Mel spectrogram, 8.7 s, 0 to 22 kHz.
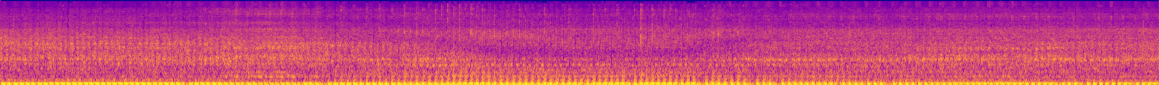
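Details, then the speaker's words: Rebuilt 1972 Yamaha XS2 XS656 twin with all new seals and new battery, started easily: deep, steady, even idle with smooth low thump, no knocks or rattles; healthy. "Okay, so let me turn the gas on. We'll try to crank it again. Cranked up real easy."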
